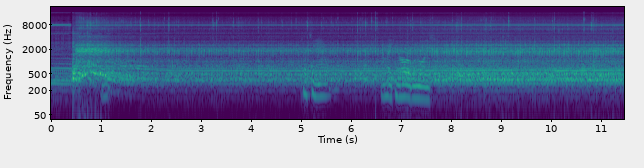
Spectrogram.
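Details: Stock motor on a plug-and-play Sky Mule model aircraft, never flown, with motor nuts removed to rule them out; steady high electric whine with harsh rough buzzing and faltering. Worn-out motor bearing.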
